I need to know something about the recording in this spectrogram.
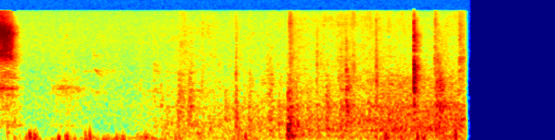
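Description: Irregular low rumble of wind on the microphone with scattered light clicks and knocks. The sound cuts off abruptly to silence about three and a half seconds in.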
